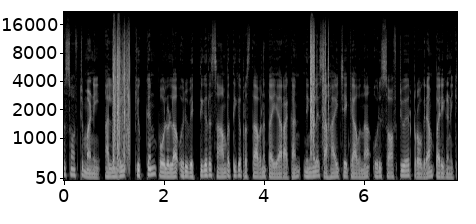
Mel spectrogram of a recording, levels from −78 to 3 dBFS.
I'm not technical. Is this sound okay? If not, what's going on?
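No. Cable scratch noise at 0.97–1.33 s, just before "ക്വിക്കൻ", and at 4.93–5.30 s, right after "വ്യക്തിഗത സാമ്പത്തിക പ്രസ്താവന തയ്യാറാക്കാൻ": loud scratchy bursts over the speech, likely from a worn cable or connector being moved.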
